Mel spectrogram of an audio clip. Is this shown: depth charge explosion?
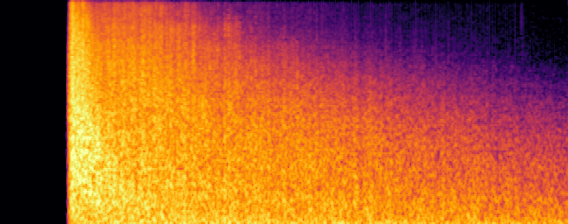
yes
